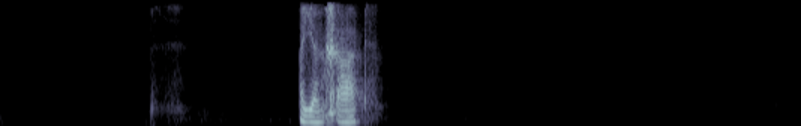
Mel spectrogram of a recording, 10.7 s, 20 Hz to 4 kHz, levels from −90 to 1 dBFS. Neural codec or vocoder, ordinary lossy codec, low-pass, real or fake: codec, 16 kHz, 2 kbps, FunCodec, trained on LibriTTS, 25 frames a second; MP3, 32 kbps; 3.6 kHz; fake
